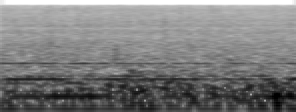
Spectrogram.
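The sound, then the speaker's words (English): Heavy warm rain pours down in a steady, unbroken hiss, with a low rumble underneath and no voices. The downpour stays even and constant throughout. “But it's a warm rain.”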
